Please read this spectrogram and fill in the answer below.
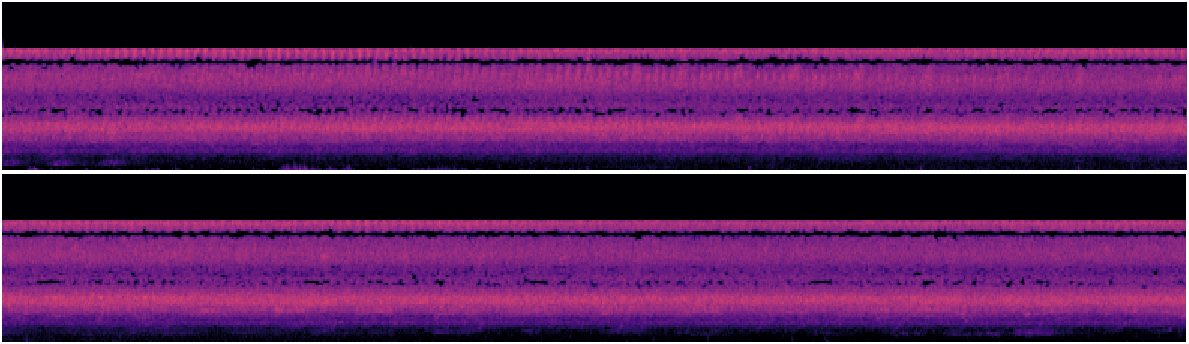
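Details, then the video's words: Summer insect sound in the temple park of Honmonji, Ikegami, Tokyo, Japan: a steady, high, sizzling drone for the whole stretch, with a few low knocks and bumps early on. "Summer insect sounds."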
